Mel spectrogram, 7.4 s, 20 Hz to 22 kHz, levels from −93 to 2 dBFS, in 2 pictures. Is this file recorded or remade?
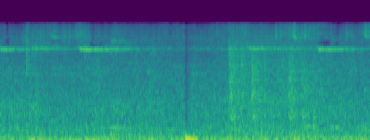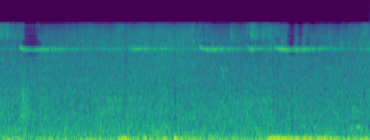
remade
